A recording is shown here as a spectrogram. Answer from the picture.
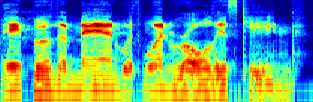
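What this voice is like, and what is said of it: Old man voice. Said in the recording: “That's just what old people sound like. ... It's my old man voice.”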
